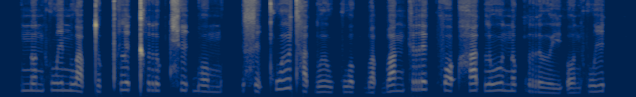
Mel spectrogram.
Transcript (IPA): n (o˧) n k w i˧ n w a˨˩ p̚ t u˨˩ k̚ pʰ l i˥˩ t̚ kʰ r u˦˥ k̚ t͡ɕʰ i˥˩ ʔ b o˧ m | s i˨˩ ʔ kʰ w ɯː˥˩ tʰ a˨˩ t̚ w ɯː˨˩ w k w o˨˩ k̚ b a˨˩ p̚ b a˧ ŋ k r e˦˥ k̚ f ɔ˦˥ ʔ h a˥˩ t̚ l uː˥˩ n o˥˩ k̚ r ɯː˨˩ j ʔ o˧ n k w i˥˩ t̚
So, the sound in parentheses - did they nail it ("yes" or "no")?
yes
